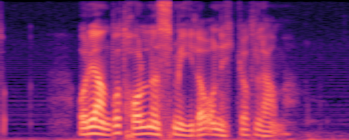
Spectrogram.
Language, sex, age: Norwegian, male, 45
